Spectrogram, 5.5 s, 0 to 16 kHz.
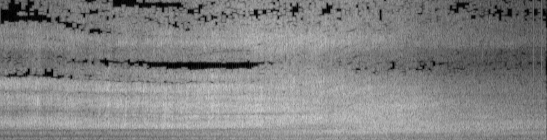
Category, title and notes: Soundscapes > Urban
auto7 copy
car, traffic, vehicle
